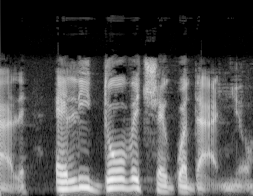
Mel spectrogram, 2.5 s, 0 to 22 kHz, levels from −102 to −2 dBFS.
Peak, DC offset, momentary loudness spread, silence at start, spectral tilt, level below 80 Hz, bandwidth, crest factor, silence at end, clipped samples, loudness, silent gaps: 0 dBFS; under 0.1%; 10 LU; 0 s; -5.5 dB/octave; -58 dBFS; 6.8 kHz; 16 dB; 0 s; under 0.1%; -16 LUFS; none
